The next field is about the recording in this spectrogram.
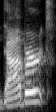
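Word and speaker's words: Daubert: Now, for y'all who don't know, because I didn't know this either, but a dabbert and it's spelled D A B E R T. Dobert.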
